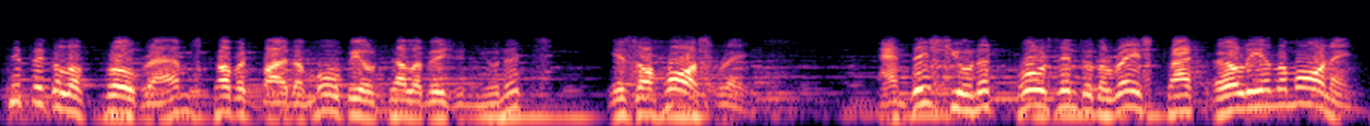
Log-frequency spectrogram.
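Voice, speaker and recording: American man, high-set voice, formal newsreel narration, declarative announcer delivery, thin narrow vintage film soundtrack. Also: animated, fast talker, music in the background. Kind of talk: 1930s newsreel-style scripted narration.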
